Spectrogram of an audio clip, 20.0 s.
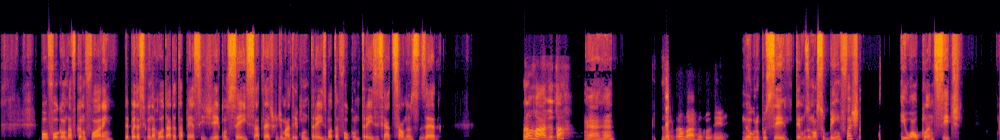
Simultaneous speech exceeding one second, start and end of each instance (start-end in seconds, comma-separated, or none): none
